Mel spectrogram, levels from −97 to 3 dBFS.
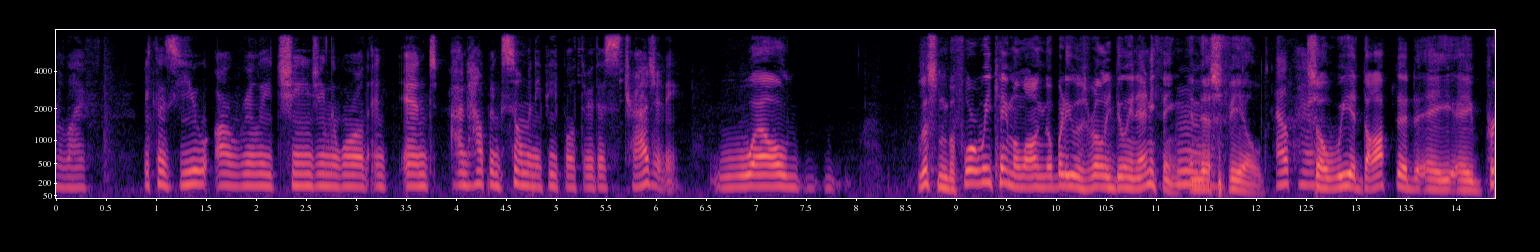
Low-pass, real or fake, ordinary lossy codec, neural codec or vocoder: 7.2 kHz; real; Opus, 64 kbps; none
